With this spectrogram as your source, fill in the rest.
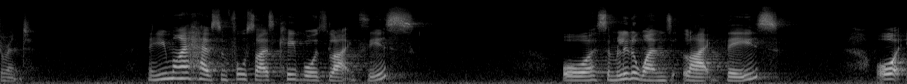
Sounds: Speech

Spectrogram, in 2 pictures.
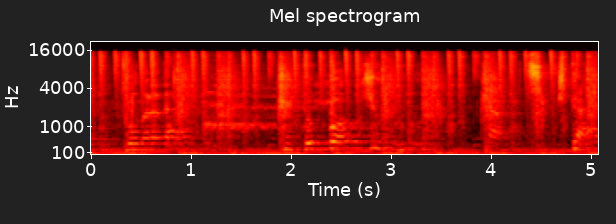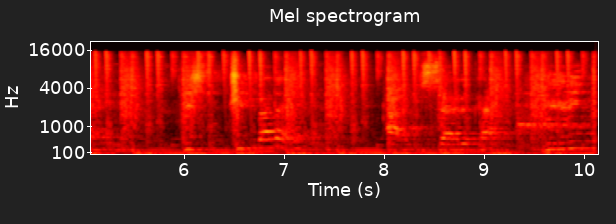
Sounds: Music of Asia, Music, Singing

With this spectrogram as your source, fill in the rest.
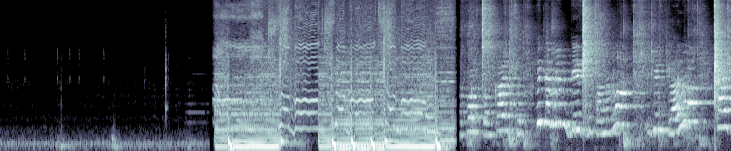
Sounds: inside a small room, Music, Speech

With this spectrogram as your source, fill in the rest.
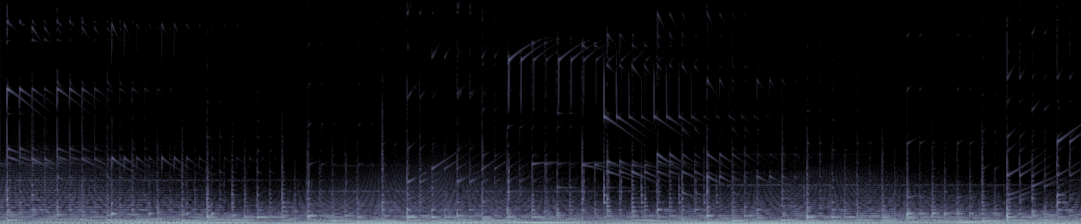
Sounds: Music

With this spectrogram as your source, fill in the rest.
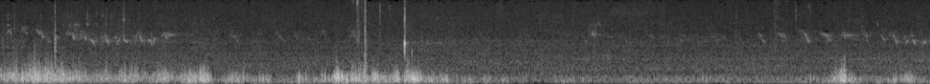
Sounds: Horse, Wind, Animal

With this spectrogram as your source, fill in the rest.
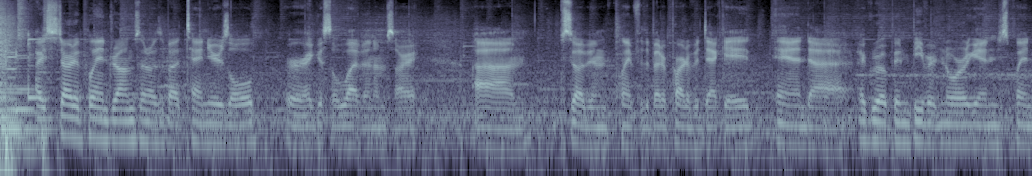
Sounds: Speech, Music

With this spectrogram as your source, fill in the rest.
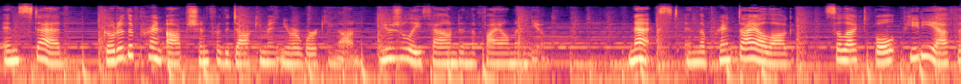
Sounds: Speech, Music

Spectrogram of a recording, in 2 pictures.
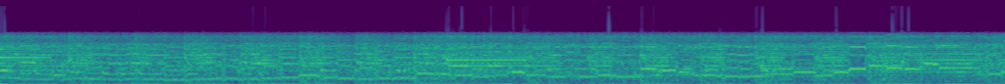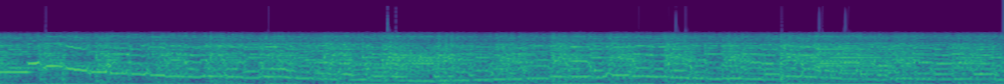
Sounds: Music

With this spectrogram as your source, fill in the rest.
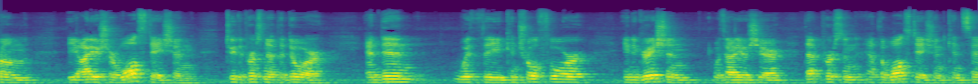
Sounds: Speech

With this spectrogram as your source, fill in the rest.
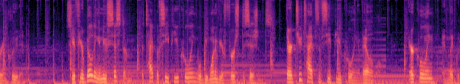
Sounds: Music, Speech

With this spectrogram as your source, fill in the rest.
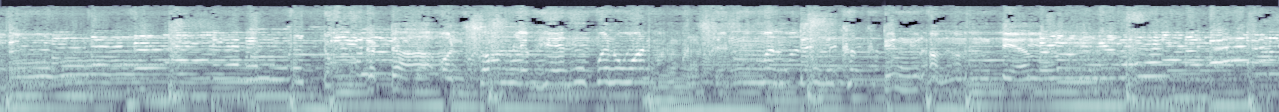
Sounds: Music, Music of Bollywood

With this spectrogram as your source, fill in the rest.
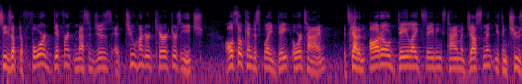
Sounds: Speech

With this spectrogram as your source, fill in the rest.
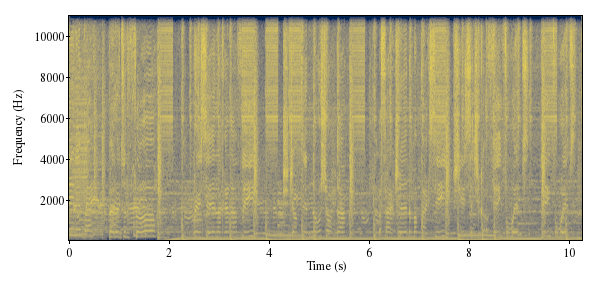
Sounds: Music

